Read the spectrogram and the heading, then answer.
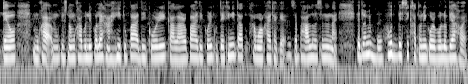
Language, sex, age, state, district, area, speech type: Assamese, female, 18-30, Assam, Lakhimpur, urban, spontaneous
